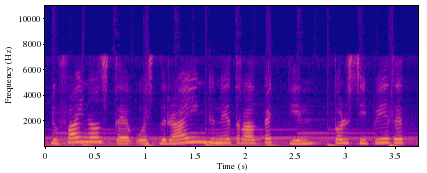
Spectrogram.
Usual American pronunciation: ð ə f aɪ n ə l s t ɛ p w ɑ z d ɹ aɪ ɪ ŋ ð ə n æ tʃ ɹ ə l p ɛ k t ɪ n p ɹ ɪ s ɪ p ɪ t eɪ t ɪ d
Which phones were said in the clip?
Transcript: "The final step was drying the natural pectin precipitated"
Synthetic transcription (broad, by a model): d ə f aɪ n ə l s t ɛ p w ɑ s d ɹ aɪ ɪ ŋ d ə n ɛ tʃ ɹ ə l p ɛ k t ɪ n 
